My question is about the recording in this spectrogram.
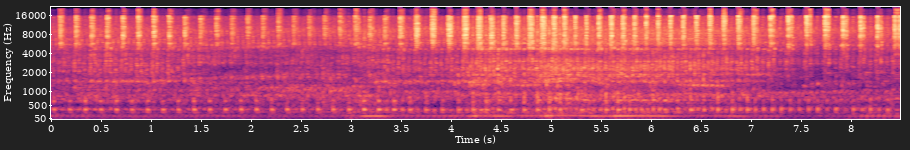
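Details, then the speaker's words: Geo Metro with used 1994 replacement engine, 208,000 miles: quick steady tapping knock over the idle, about three per second, sharp on top, with hissing; owner suspects knock from the number one cylinder. "it's starting to hiss and knock i don't know if you guys can hear that knock"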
